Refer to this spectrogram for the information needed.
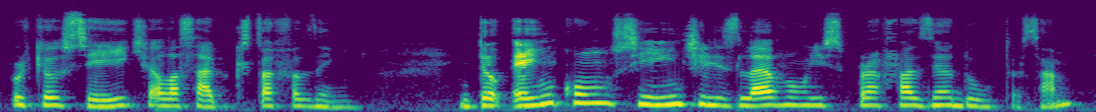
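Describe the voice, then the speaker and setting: A woman's voice: fairly high pitch, brisk. A Brazilian woman speaks as a psychologist guest on a podcast, her voice sitting a little above the usual. She explains patiently and steadily, reaching for everyday examples.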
